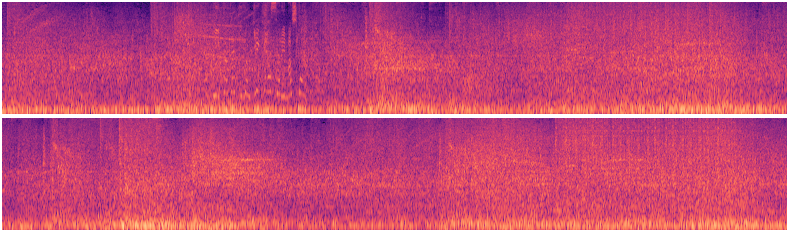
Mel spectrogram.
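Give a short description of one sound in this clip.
Heavy mechanical footsteps thud and clank.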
